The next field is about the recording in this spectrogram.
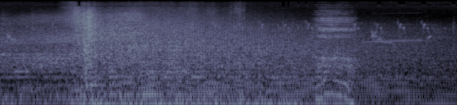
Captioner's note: braam sound effect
